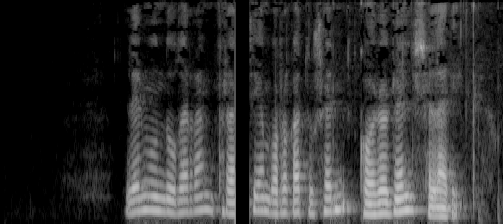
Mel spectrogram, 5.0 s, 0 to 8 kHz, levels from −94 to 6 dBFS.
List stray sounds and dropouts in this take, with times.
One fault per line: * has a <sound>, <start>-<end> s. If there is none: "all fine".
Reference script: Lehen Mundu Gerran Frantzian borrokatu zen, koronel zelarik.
* has a dropout, 2.3-2.5 s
